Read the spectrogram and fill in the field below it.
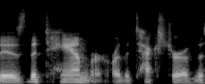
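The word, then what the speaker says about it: timbre: about t IM BR e you know it's pronounced Tambor which i think is a little bit weird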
